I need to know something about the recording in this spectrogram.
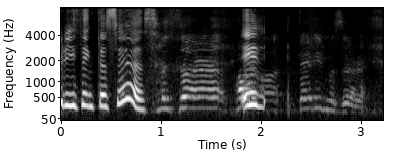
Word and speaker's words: Missouri: See, I would pronounce it Missouri, but from what I understand, it's pronounced Missouri.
